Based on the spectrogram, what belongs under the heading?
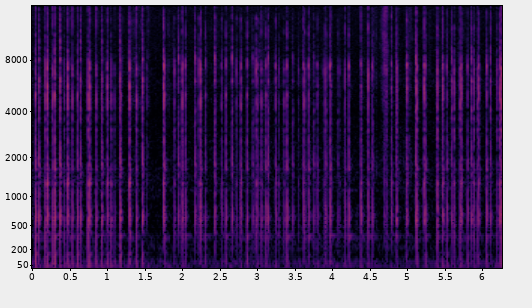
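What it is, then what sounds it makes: Plastic clamshell package with a controller inside. A hand-sized white and clear plastic clamshell package holding a Nintendo Switch controller is held in both hands and tapped and scratched with fingertips and nails. The result is a quick, steady stream of short, dry plastic taps with hollow low thumps, light scratchy texture between them, and almost no ring after each tap.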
